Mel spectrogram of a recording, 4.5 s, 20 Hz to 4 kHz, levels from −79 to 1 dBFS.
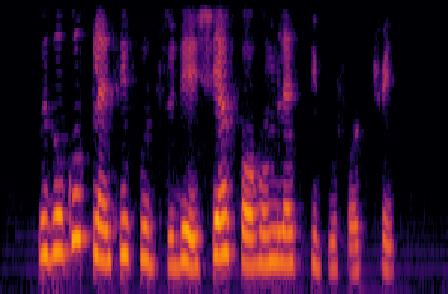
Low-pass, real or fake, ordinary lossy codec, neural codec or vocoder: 3.6 kHz; real; Opus, 32 kbps; none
